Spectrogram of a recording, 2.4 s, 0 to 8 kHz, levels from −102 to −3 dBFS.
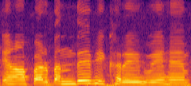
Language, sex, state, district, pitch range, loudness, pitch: Hindi, female, Punjab, Fazilka, 210-235 Hz, -15 LUFS, 225 Hz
